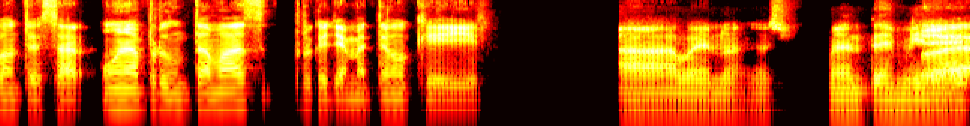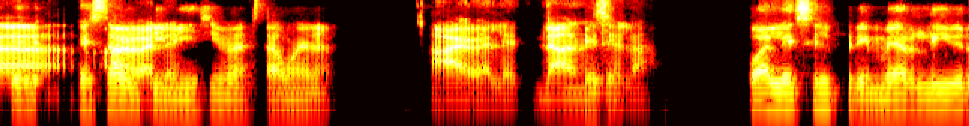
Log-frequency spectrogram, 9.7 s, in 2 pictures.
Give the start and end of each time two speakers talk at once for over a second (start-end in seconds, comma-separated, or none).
4.6-5.8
